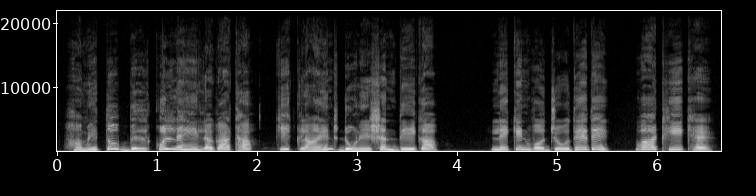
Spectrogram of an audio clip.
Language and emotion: Hindi, surprised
